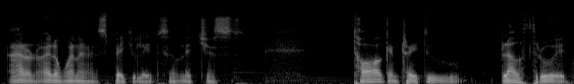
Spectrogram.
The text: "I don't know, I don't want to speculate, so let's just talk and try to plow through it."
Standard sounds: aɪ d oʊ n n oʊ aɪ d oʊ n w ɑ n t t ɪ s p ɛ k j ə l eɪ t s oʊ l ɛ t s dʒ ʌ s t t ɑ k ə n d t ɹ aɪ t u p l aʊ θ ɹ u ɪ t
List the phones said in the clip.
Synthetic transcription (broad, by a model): aɪ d oʊ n n oʊ aɪ d oʊ n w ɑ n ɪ s p ɛ k j ə l eɪ t s oʊ l ɛ t s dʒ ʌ s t t ɑ k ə n t ɹ aɪ t u b l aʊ θ ɹ u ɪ t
